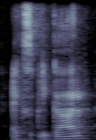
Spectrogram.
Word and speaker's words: explicar: not sorry do not you need to roll your R's but do not put the whole American retroflex are the in betar you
